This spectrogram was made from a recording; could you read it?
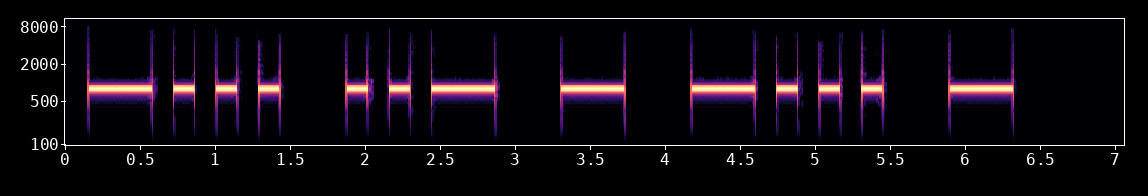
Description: Morse code, heard as a keyed tone, about 8 wpm, 800 Hz. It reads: BUTBT
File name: LEZIONI / 5 LBVC / 5 LB 8wpm 2816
